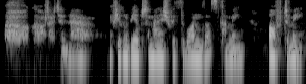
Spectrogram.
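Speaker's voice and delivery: fast, anxious whispered aside; a nervous hurried whisper before the other one arrives; frightened whisper. Acted. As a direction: whisper it quickly, as if warning the audience. Frightened aside before next persona.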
